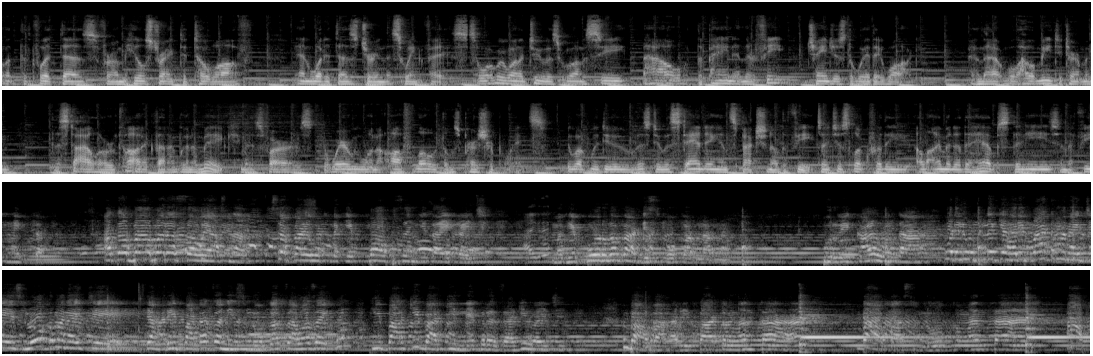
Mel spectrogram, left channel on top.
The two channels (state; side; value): different; both; correlation 0.00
